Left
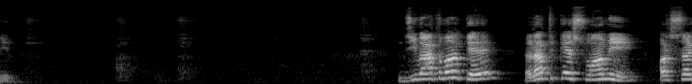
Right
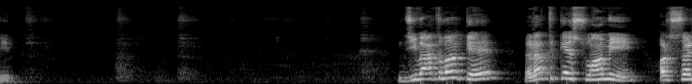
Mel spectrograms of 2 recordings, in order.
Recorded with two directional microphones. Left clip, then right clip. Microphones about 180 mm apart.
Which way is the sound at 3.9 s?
15° left (ahead or behind).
